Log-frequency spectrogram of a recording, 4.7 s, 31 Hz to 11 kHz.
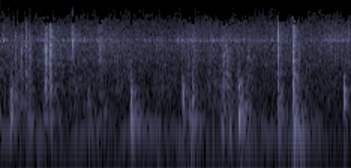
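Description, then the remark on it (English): A skeleton key clicks and rattles in the lock of the door to Dr. Spencer's offices, suite 202, followed by the door being opened, with a series of sharp metallic clicks and taps over a faint steady hum. “The same key unlocked the door to Dr. Spencer's offices.”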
